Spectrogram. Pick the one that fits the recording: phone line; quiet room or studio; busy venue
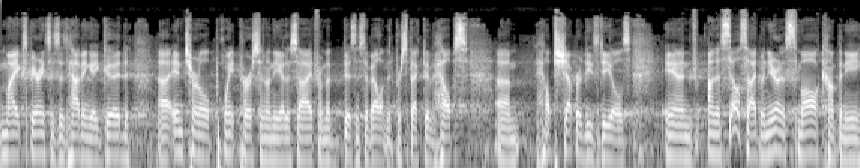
busy venue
